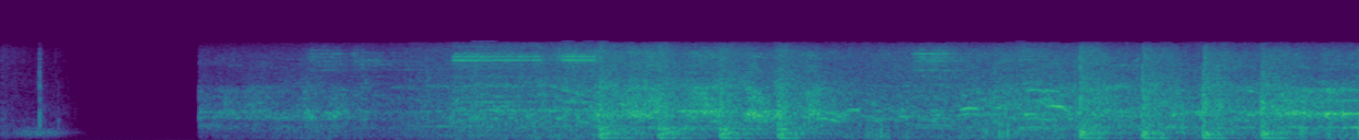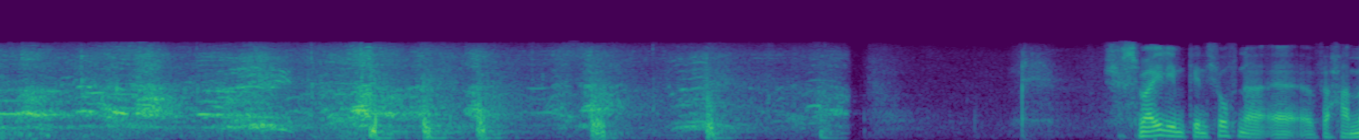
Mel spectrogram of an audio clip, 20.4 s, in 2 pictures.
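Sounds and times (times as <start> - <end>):
protest crowd in Hama, Syria chanting in unison: 1.5 - 16.6
speech: 18.8 - 20.3.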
